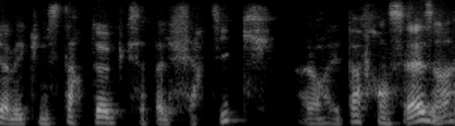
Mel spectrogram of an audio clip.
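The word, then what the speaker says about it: Fairtiq: Et là, typiquement, on travaille aujourd'hui avec une start-up qui s'appelle Fertic. Alors, elle n'est pas française, elle est suisse. Donc, ça s'écrit F-A-I-R-T-I-Q. Et si vous regardez aujourd'hui ce que fait Fertic, c'est une start-up suisse qui, il y a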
